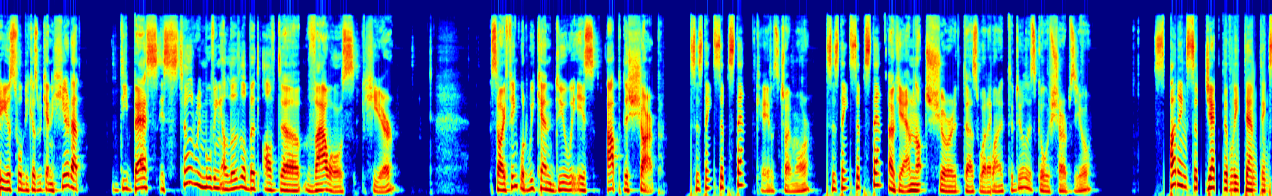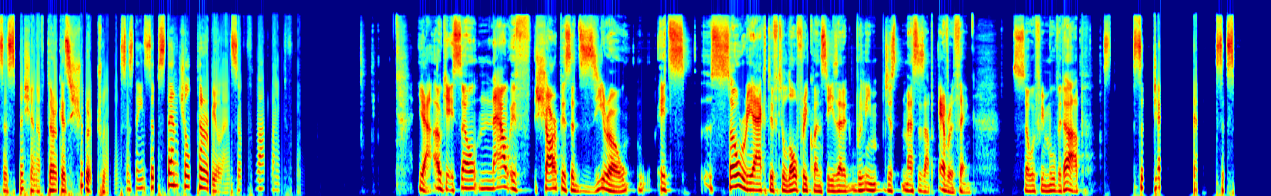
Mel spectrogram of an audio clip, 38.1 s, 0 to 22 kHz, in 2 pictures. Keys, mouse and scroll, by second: 11.3 click, 14.8-15.2 drag, 15.4 click, 16.7 click, 33.8 click, 34.9 click.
